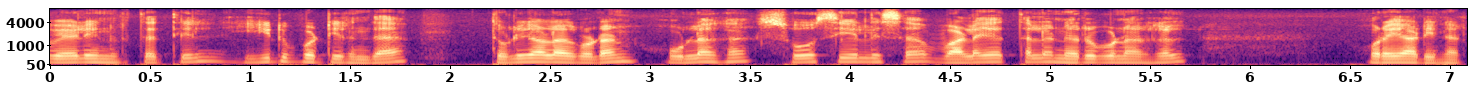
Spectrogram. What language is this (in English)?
Tamil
